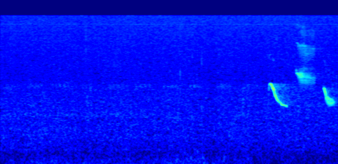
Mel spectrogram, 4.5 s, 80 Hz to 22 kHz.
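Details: Groundscraper Thrush at sunrise on a safari drive, 13 November 2016, giving two clear, high whistled notes that slide downward, less than a second apart, over a steady outdoor hiss; thought to be singing to attract a female rather than holding territory.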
